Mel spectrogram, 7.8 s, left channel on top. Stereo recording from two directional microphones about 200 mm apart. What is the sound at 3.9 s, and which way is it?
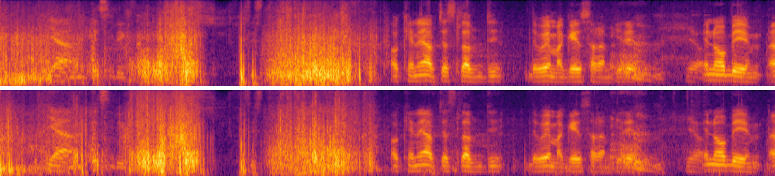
Speech, 40° left (ahead or behind).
